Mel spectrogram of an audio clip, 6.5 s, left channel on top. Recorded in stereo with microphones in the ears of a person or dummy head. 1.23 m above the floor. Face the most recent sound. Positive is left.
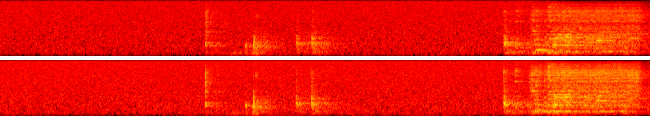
turn(degrees=-50)  # may be behind; listen again after turning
